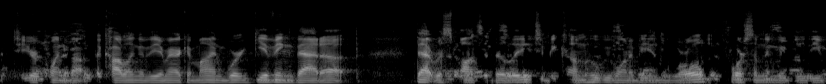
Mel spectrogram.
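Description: Right from the start, 0.03 to 0.94 s, there's the other side's voice leaking through: a second voice sits roughly 10 dB under the talker. That's likely an echo canceller not fully removing the far end from the loudspeaker. Overlapping it, 0.0 to 1.12 s, is speech suppressed in double talk. The talker dips by about 5 dB in patches adding up to under half a second, likely since the canceller ducks everything when both sides speak at once.

The same pair comes back harder later. The leak returns from 4.45 to 6.5 s, and while it runs, between 4.58 and 5.73 s, the talker drops by about 10 dB for well over half a second in total. From 6.48 to 8.15 s there's another suppressed stretch of similar depth, again around 10 dB. The far-end voice creeps back in at 7.04 s and stays, about 10 dB down, right through to the end of the clip.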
